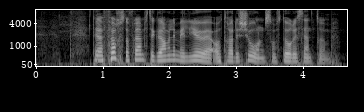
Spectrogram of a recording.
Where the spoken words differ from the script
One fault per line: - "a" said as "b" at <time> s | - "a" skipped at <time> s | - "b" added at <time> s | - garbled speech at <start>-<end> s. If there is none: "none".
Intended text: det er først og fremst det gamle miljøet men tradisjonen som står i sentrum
- "men" said as "og" at 2.7 s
